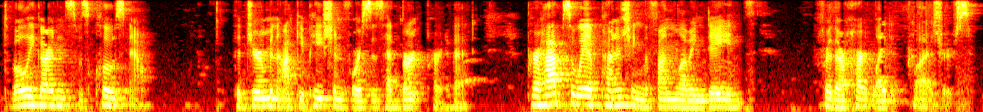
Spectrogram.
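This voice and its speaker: A woman's voice: deep voice, moderate pace, a bit bright. A woman reading a storybook aloud expressively, like a teacher, in an indoor room. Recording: echoey room, faint background noise.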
